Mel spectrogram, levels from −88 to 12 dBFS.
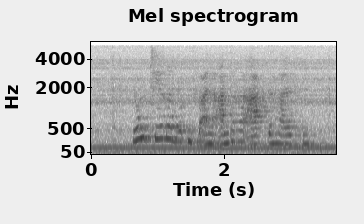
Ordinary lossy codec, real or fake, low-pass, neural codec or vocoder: none; real; 5.4 kHz; none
